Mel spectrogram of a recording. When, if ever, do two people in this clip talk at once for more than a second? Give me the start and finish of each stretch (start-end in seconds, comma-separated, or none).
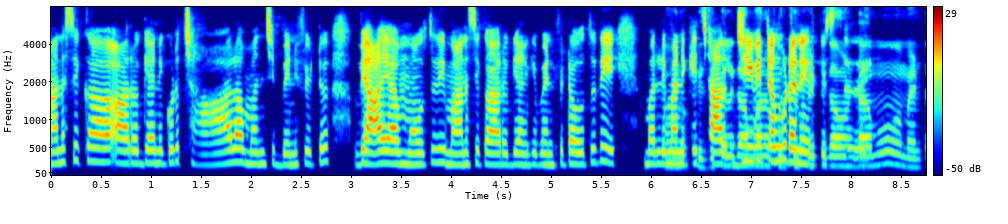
6.2-8.2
